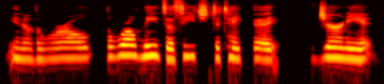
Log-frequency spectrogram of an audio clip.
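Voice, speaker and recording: A woman's voice: medium pitch, fairly even intonation, measured pace, fairly bright tone, dry recording. A woman guest on a podcast in casual conversation, earnest and reflective, laughing lightly at herself.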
